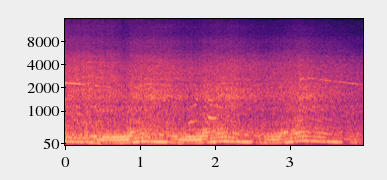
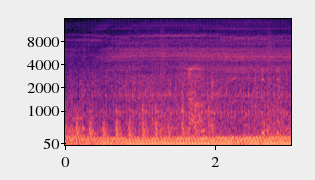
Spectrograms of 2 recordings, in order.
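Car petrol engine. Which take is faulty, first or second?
second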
